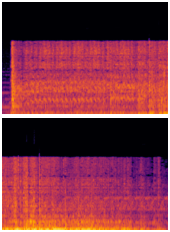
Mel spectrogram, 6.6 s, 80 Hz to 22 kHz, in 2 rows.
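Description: Lisa's small pink car, license plate number 333, turns over and catches in heavy rain, then settles into a steady rumble that swells louder midway through before easing slightly, with no voices.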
